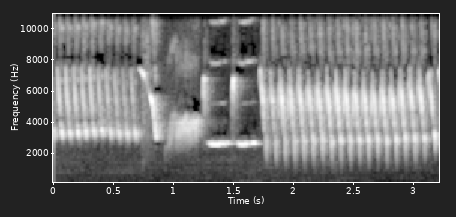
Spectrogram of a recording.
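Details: Vigorous canary singing, intended to raise breeding mood in other canaries; rapid repeated notes, a short slurred dip, a thin pure whistle, then a dense fast rolling trill.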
